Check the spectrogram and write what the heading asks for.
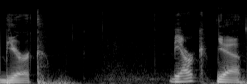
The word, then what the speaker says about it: Björk: but it's technically pronounced bjerk the arc yeah the oh with the umlaut is uh like a short u sound ah right technically it's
